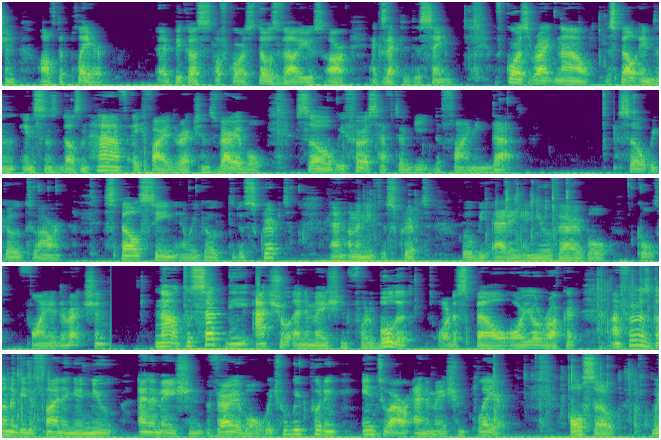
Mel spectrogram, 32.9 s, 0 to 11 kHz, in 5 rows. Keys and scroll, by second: 5.6 ctrl+c, 16.5 Return, 16.8 ctrl+v, 17.8-18.8 typing, 25.2-27.0 typing, 30.4 o, 31.0 Return, 32.0 shift+s.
